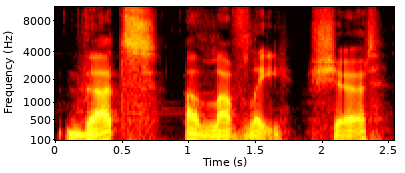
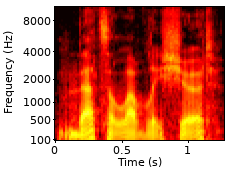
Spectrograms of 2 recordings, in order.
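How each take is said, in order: First: It is said slowly. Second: It is said at normal speed.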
